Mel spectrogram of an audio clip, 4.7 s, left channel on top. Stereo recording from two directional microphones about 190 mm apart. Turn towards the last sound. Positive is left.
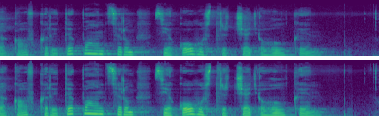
turn(degrees=-30)  # may be behind; listen again after turning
